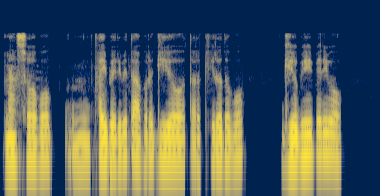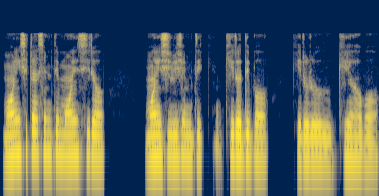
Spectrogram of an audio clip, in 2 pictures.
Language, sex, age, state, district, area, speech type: Odia, female, 30-45, Odisha, Kalahandi, rural, spontaneous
